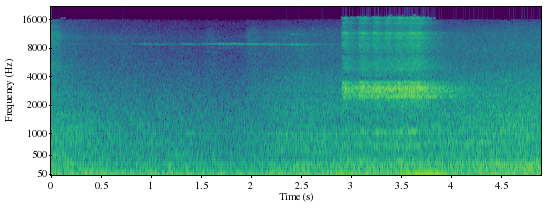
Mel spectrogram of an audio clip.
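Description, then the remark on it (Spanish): A car horn honks once, loud at about 87.5 decibels, for about a second over a steady rumble of city street traffic. “La bocina 87 y medio.”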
